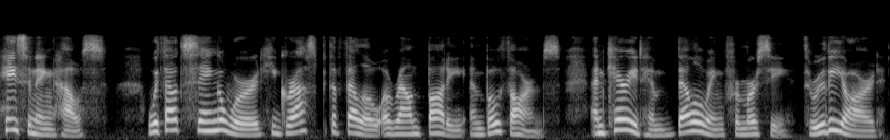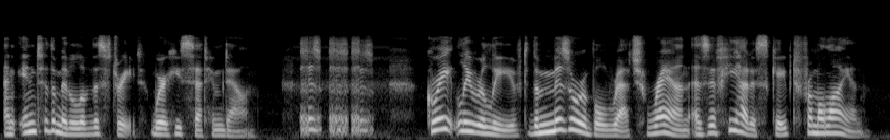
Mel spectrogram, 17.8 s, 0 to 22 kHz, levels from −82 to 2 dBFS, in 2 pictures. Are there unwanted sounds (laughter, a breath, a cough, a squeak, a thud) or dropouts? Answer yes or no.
yes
